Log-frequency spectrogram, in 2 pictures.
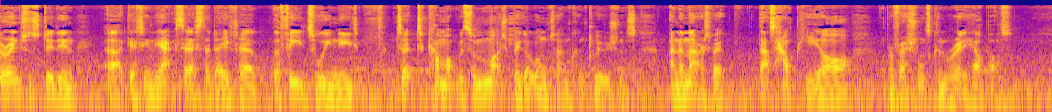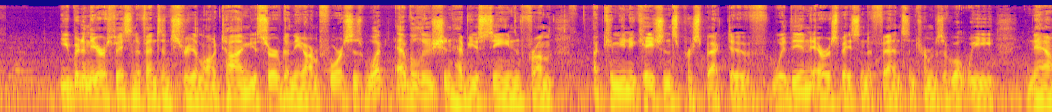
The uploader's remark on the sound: The interview, recorded on location at the biennial Paris Air Show, also captures trend-related civil and military news from the week-long event, the aviation’s largest industry-focused gathering.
